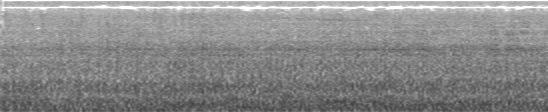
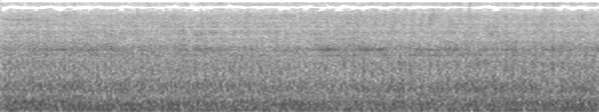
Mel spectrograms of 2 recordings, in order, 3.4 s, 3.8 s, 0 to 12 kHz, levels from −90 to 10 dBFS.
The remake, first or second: second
